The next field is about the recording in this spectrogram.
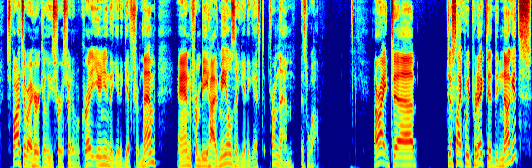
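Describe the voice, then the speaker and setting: A middle-aged man hosts sports talk radio in a bright, very animated voice. He banters casually and repeats phrases for emphasis. The sound is dry and close. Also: medium pitch, no echo. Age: 40s or older. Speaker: sports radio show host.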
